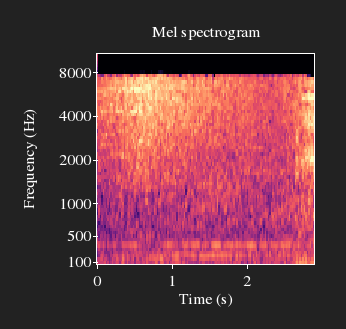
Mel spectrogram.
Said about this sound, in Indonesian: Kondisi jalanan saat itu cukup lengang. Kulihat beberapa motor melaju kencang.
